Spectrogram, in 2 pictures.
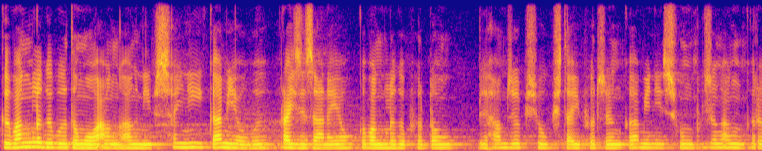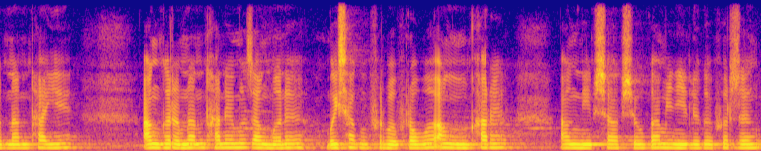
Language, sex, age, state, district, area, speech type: Bodo, female, 60+, Assam, Kokrajhar, rural, spontaneous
